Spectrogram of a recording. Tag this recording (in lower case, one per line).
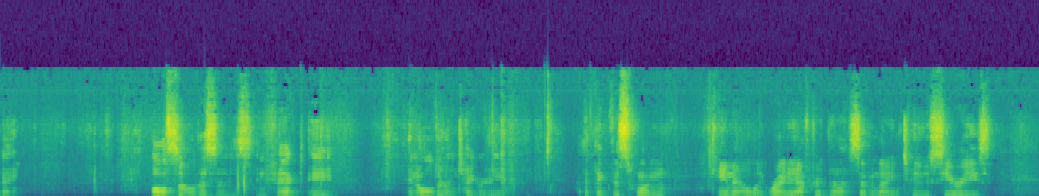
speech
